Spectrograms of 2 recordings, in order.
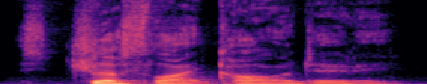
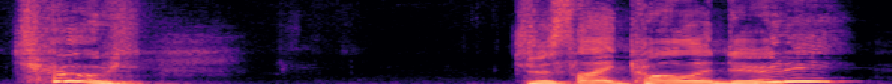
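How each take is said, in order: First: Said in the usual way. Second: Much higher, thrilled incredulous question; excited disbelief. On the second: Retold or imitated. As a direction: echo it back, amazed and eager. Incredulous echo of recruiter's pitch.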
